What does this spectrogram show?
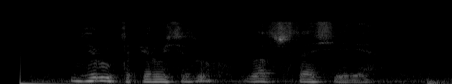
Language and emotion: Russian, neutral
